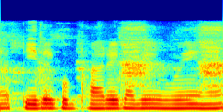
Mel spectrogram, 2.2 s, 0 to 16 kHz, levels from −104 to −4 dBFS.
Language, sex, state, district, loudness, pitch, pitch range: Hindi, male, Uttar Pradesh, Shamli, -15 LUFS, 135 Hz, 135-140 Hz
